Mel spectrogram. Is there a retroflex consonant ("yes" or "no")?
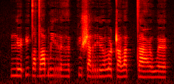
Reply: yes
